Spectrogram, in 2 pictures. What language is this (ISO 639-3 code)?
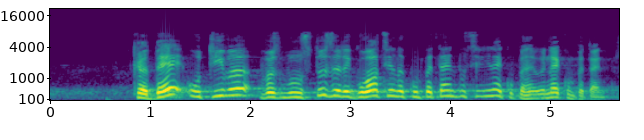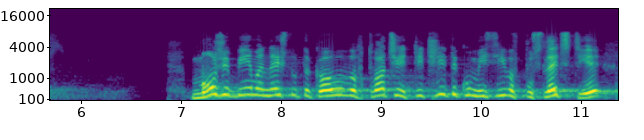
bul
